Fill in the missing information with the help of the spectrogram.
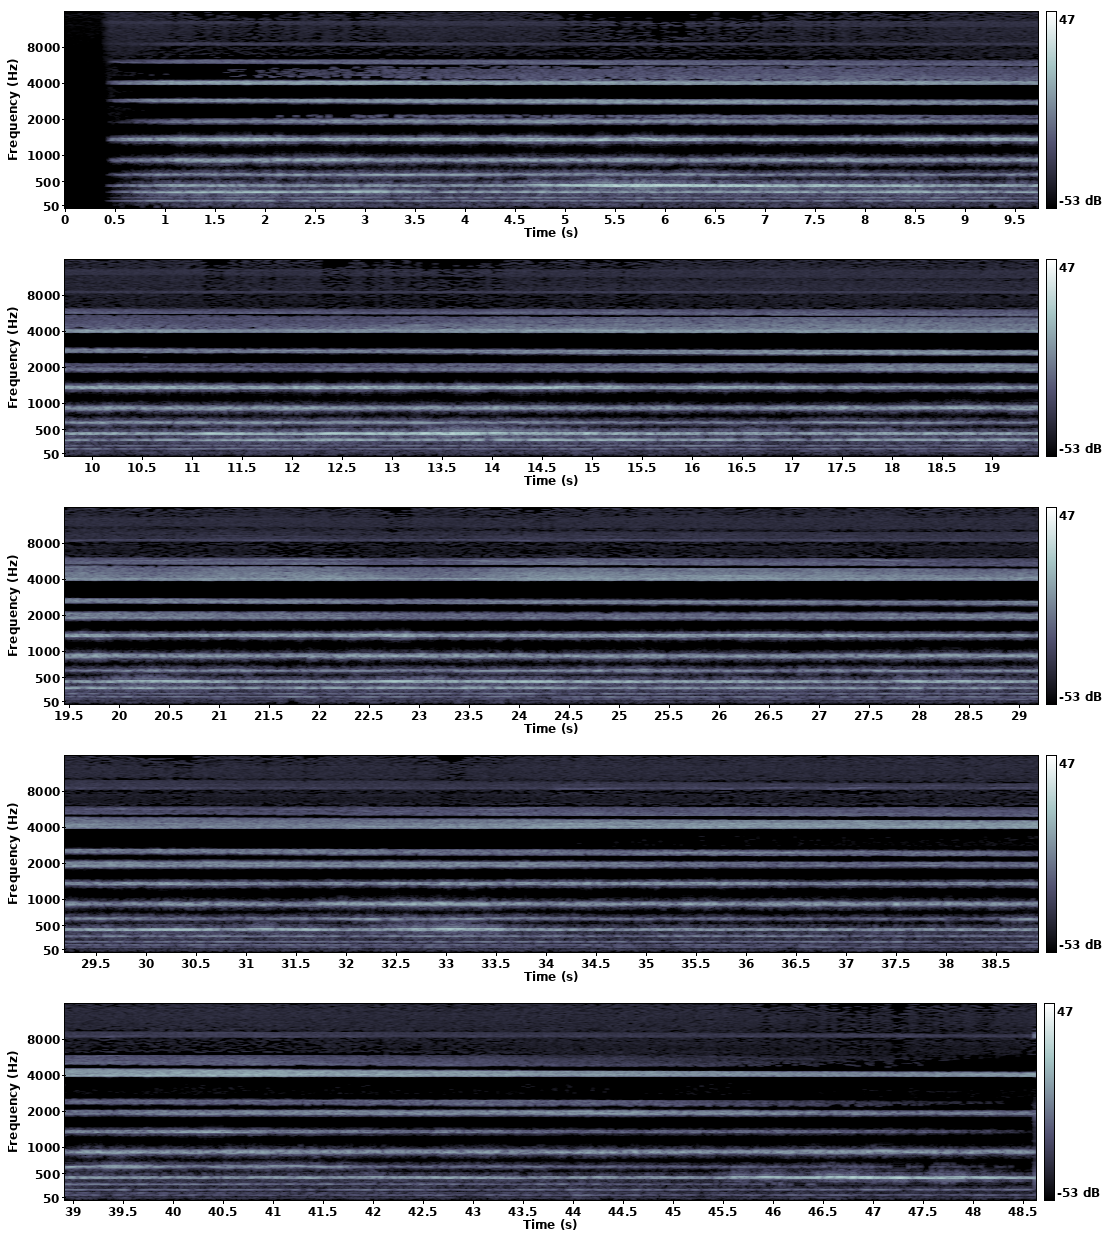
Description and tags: howling terror
a droning, somewhat howling sound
